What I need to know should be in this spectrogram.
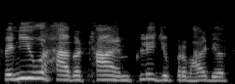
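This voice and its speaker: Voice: mid-range voice, moderate pace, sharp tone, no echo. Hesitant, polite learner on a call. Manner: hesitant, polite, many fillers. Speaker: participant in an English conversation class. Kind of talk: casual video-call chat. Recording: dry, muffled video-call audio.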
